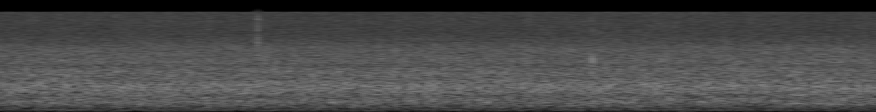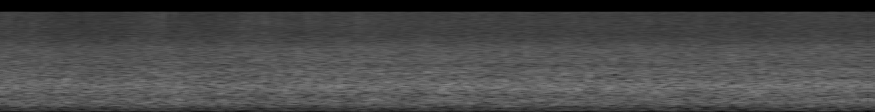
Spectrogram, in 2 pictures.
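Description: Creek water rushing steadily over a fallen log in a shallow riffle, an even hiss.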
